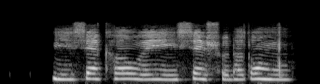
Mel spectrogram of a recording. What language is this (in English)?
Chinese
